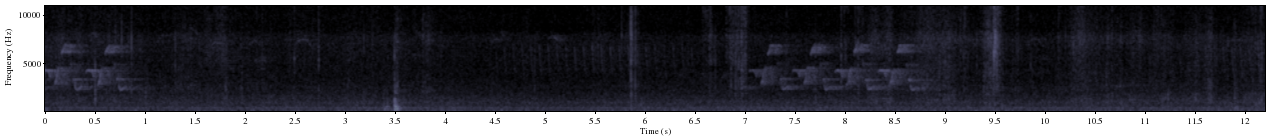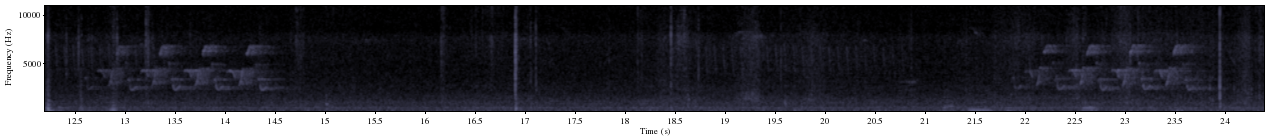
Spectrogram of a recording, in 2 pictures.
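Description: Honey bees buzz steadily and faintly around an open hive during an inspection and honey harvest, a continuous drone with occasional soft knocks and clicks of equipment.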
